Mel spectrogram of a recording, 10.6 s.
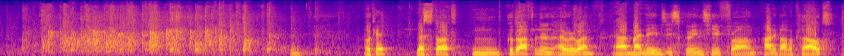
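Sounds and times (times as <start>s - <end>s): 
audience applause: 0.0s - 3.7s
speech: 3.6s - 3.9s, 4.6s - 10.5s.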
